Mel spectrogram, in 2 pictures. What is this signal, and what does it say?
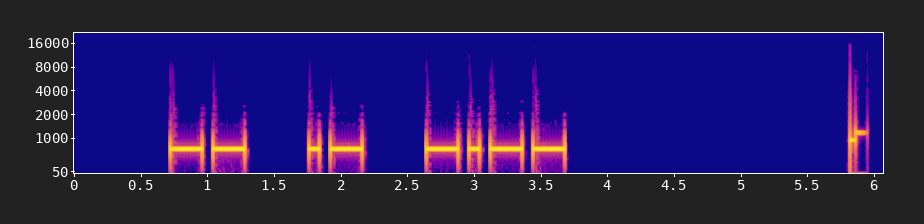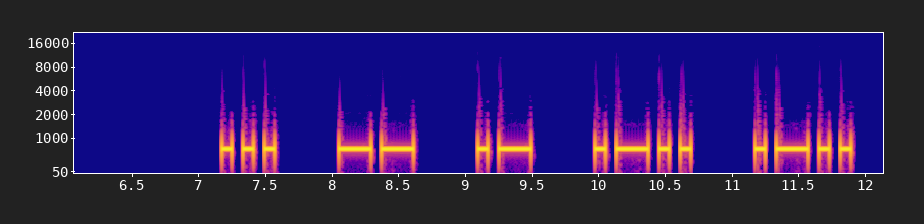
Morse code, heard as a keyed tone, about 15 wpm, spaced as for 11 wpm, 700 Hz. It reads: MAY SMALL
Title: 2x Character Spacing - Top 300 Words - 15wpm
